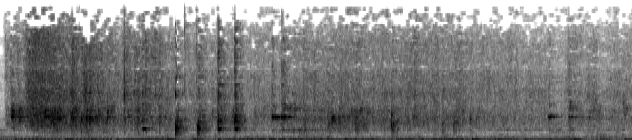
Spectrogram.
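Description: Crushed ginger sizzling as it drops into hot cooking oil in a steel wok, the sizzle strongest at the start and easing off. A metal spatula scrapes and clinks against the wok as it is stirred, with a cluster of clinks about two seconds in.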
